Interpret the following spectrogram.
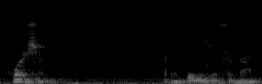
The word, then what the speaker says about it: Horam: am getting by in ham England horam England pronounced horam I've been here for about two and a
